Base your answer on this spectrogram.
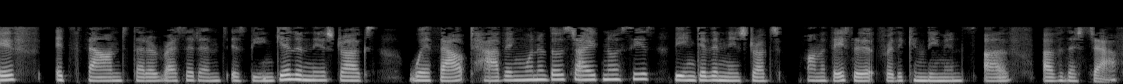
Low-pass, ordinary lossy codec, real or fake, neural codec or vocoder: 7.2 kHz; MP3, 24 kbps; fake; codec, 24 kHz, 0.9 kbps, WavTokenizer, large speech release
